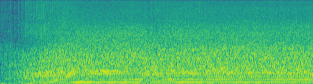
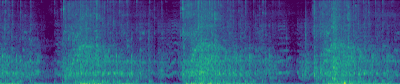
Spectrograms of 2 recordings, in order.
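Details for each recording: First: Snapper mower engine after fuel dumped in and carburetor jets cleaned: it catches within a second and holds a steady, even drone with no surging or misfire. It now runs properly. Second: Snapper mower engine (same engine as a John Deere unit), pulled with the recoil three times: it spins briefly but never fires. No spark at the plug, which is wet. The no-start was traced to a grounded kill wire.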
